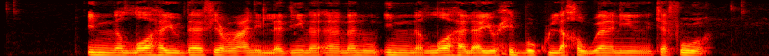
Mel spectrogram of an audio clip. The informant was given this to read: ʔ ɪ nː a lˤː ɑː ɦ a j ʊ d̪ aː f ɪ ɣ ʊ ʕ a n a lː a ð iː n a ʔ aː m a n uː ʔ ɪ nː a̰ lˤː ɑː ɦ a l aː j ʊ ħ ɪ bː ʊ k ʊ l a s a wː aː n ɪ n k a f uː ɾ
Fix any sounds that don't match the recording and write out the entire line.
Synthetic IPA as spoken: ʔ ɪ nː a lˤː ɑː ɦ a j ʊ d̪ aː f ɪ ʕ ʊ ʕ a n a lː a ð iː n a ʔ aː m a n uː ʔ ɪ nː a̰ lˤː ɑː ɦ a l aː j ʊ ħ ɪ bː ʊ k ʊ lː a x a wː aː n ɪ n k a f uː ɾ

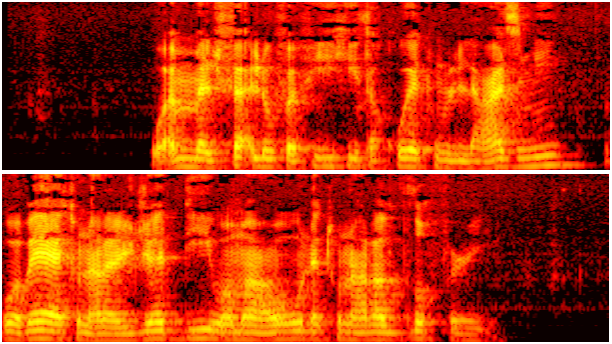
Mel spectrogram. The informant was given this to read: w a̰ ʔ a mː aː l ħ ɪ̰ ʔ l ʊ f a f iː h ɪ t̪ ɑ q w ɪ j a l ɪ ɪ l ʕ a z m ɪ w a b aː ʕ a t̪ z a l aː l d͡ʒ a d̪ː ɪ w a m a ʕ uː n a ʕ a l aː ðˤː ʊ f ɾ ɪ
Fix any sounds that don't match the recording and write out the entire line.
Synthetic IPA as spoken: w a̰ ʔ a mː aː l f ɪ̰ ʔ l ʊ f a f iː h ɪ t̪ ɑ q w ɪ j a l ɪ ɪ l ʕ a z m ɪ w a b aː ʕ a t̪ ʕ a l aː l d͡ʒ a d̪ː ɪ w a m a ʕ uː n a ʕ a l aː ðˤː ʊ f ɾ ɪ

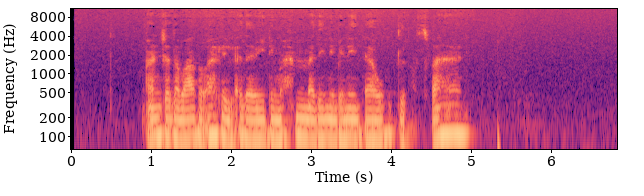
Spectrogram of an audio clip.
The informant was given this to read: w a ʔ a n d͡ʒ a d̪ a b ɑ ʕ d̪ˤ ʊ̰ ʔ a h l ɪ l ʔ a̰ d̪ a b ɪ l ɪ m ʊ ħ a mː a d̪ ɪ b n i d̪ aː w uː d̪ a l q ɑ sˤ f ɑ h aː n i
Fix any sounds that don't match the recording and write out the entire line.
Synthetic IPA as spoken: w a ʔ a n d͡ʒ a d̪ a b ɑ ʕ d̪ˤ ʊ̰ ʔ a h l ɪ l ʔ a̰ d̪ a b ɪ l ɪ m ʊ ħ a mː a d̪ ɪ b n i d̪ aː w uː d̪ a l ʔ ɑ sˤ f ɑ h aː n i

